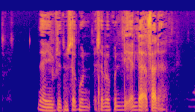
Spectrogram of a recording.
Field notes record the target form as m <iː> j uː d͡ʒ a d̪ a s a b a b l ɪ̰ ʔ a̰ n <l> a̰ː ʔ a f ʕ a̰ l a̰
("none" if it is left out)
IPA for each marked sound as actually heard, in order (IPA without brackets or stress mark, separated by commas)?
aː, l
